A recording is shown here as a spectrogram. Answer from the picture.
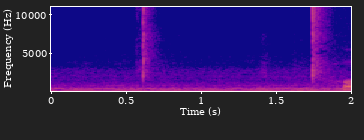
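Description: Two short, sharp clicks about a second apart over a steady low hum.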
